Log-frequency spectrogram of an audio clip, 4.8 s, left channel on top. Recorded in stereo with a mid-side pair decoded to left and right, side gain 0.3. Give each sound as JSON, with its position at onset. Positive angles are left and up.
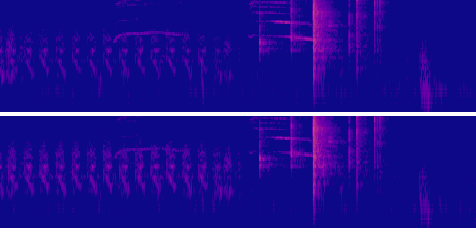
{"t": 1.1, "sound": "a cat meowing", "azimuth_deg": 60, "distance_m": 3.5}
{"t": 2.6, "sound": "crushing", "azimuth_deg": -25, "distance_m": 1.2}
